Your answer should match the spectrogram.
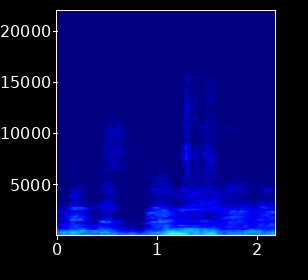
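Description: Children's voices talking and playing, with no clear sound from the cats.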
